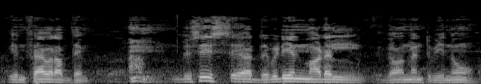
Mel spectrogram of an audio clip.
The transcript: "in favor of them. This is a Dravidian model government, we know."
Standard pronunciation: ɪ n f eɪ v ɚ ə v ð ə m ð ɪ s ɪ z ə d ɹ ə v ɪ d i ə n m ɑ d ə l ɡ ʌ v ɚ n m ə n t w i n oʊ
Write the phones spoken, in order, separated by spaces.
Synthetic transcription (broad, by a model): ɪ n f eɪ v ɚ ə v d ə m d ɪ s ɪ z ə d ɹ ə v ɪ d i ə n m ɑ d ə l ɡ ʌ v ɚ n m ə n t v i n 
